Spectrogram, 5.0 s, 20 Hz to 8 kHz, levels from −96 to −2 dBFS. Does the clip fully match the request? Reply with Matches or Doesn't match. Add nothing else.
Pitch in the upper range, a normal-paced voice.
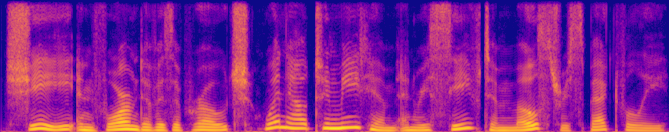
Matches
